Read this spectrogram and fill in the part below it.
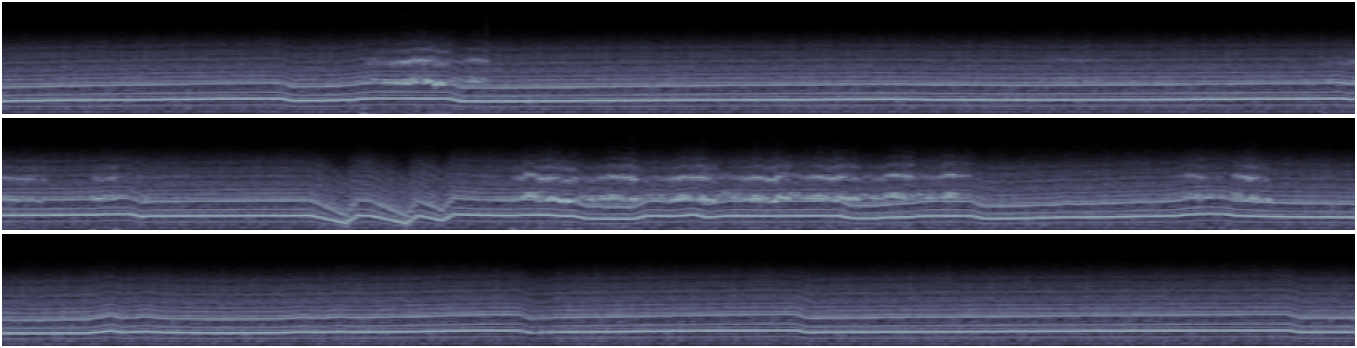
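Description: A racing car engine whines steadily at high revs, dropping in pitch on each gear change.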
